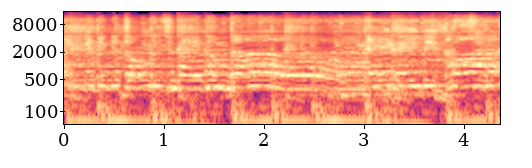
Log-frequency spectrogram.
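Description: K-pop dance song with female singing, played loud over a stage sound system with a heavy, steady beat.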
